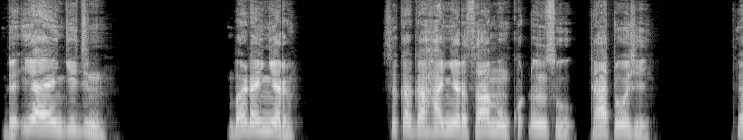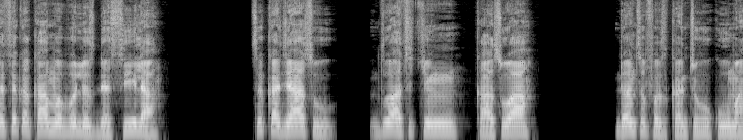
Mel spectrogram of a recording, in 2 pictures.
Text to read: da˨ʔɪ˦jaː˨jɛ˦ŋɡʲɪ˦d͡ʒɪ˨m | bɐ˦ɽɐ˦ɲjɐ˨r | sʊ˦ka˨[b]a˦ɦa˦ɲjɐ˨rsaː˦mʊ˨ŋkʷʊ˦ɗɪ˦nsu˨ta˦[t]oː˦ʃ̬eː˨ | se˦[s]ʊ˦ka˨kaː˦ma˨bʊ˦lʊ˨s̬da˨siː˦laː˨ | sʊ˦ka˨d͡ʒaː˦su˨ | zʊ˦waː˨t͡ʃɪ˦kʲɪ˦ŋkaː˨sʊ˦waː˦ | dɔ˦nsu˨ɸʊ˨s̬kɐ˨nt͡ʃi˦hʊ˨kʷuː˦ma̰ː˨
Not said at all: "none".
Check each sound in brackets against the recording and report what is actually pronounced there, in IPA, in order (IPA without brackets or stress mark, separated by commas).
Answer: ɡ, t, s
